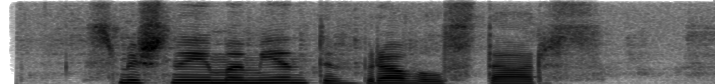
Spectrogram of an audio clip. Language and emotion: Russian, sad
